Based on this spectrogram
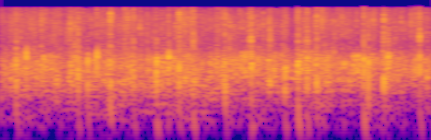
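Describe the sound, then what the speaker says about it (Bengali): A studio audience at a Bangladeshi TV talk show applauding loudly, with dense continuous clapping for about two seconds. "সো অডিয়েন্স, তোমাদের জন্য জোরে একটা তালি"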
